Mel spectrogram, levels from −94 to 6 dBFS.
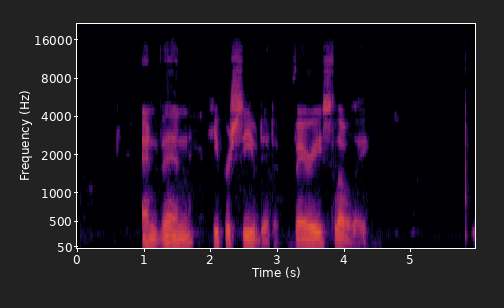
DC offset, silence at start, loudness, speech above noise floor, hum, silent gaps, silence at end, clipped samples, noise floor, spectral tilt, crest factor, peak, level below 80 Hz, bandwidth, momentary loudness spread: under 0.1%; 1 s; -38 LUFS; over 52 dB; none; none; 0 s; under 0.1%; under -90 dBFS; -4.5 dB/octave; 18 dB; -22 dBFS; -76 dBFS; 15.5 kHz; 16 LU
